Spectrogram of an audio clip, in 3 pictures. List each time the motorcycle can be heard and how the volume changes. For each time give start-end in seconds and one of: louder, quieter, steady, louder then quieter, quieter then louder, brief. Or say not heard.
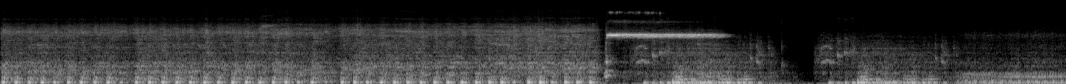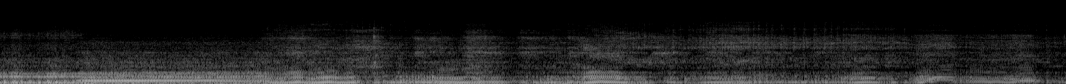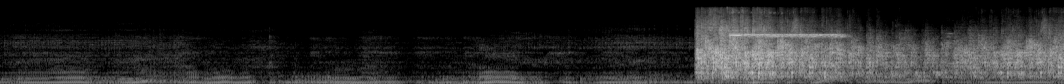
0.0-31.9 quieter.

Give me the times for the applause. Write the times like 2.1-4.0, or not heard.
28.2-31.9.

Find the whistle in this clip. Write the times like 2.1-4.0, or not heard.
6.0-7.3, 28.6-29.8.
